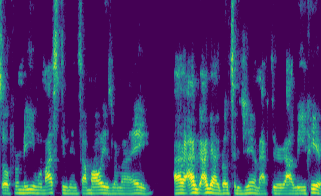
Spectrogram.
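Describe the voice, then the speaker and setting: The voice is somewhat breathy with a dark, mellow tone and moves at a fairly quick pace. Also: man. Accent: American. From Indiana, US Midwest. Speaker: youth and parent empowerment coach, counselor. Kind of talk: interview conversation. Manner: halting, frequent false starts.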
